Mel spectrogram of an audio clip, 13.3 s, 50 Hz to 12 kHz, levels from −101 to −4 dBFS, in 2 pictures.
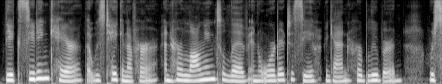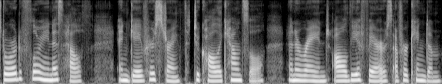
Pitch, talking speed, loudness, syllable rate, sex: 205 Hz, 180 wpm, -17 LUFS, 4.7 syllables/s, female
